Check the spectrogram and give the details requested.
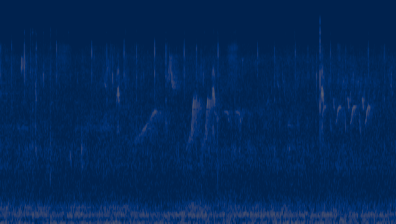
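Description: Wild birds calling: a few rising whistled notes around three and four seconds in, then a quick run of short chirps about six to seven seconds in, over a low steady background rumble.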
